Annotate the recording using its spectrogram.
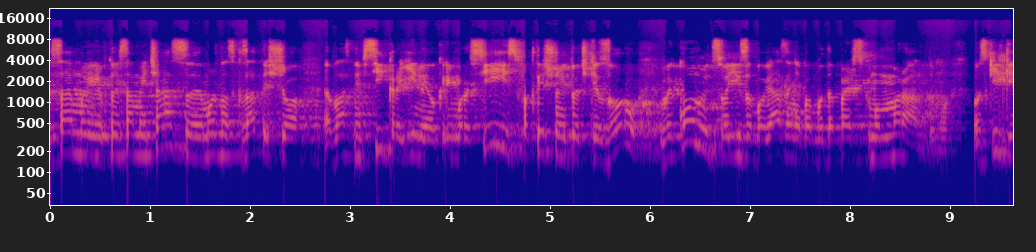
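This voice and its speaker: A man's voice: fairly high pitch, pushed and bright. A man speaking as a political analyst on a live interview link, explaining at length with frequent hesitations. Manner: hesitant, many fillers. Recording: echoey, dull remote link.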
